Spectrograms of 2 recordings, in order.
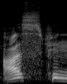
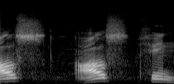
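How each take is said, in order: First: "আসফিন" with a thin, light s; common mispronunciation. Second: "আসফিন" with a thick, heavy Arabic sad; heavy sad sound. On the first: Teacher showing learners what many say, mispronounced "আসফিন" with a light s. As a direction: say "আসফিন" with an ordinary light s, not the heavy sad. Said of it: "এটা অনেকে". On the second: Teacher correcting learners on the letter sad, heavy s in "আসফিন". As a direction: make the s of "আস" full and emphatic, as in Arabic sad. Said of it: "সেহেতু মোটা হবে". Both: Shown as a demonstration.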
